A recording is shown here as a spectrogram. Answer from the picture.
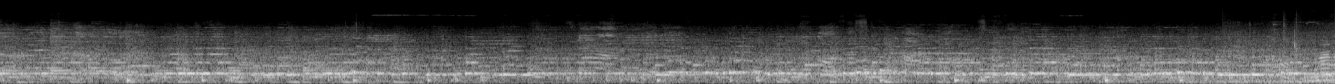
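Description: Busy street ambience on northern Valiasr Street approaching Tajrish Square on a mild, sunny spring day: a steady, loud wash of traffic rumble and overlapping chatter of joyful crowds, continuous throughout without any single standout sound.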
